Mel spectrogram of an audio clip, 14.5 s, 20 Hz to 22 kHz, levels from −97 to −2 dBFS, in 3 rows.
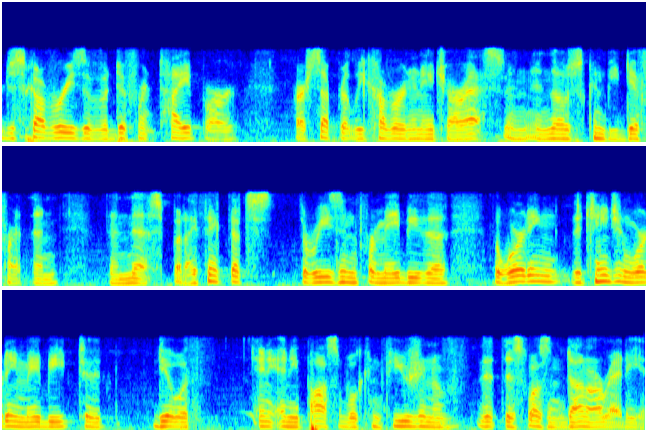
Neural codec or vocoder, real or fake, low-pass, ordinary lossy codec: none; real; 5.4 kHz; Opus, 16 kbps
